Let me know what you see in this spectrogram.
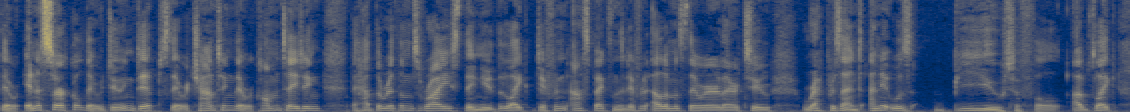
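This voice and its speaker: A man with an Irish accent talks at a fairly quick pace and a medium pitch. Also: ordinary pitch variation. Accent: some Irish. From Ireland, small town. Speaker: ballroom and vogue DJ and performer. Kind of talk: podcast interview. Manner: casual, chatty.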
